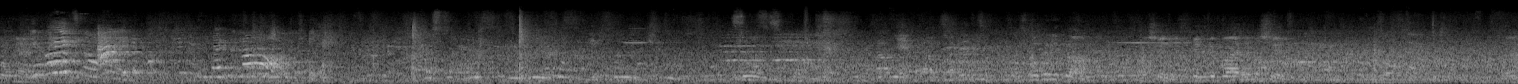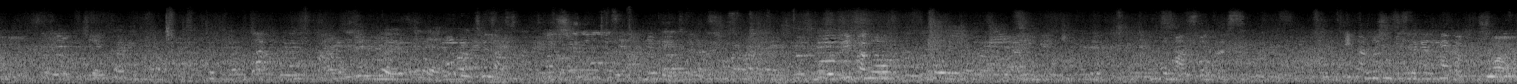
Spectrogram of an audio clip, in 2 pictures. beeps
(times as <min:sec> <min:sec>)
0:06.2 0:06.6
